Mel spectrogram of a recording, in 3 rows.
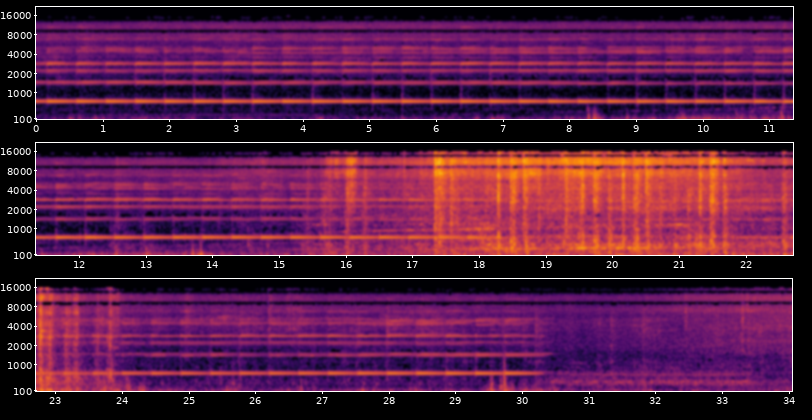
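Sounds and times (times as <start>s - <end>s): crossing warning bell ringing: 0.0s - 34.0s
train wheels clacking over rail joints: 15.4s - 24.1s.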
